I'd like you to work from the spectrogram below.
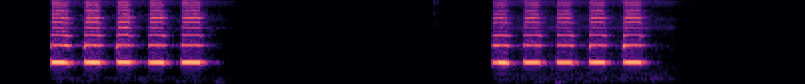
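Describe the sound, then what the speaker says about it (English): Two phrases of five short, detached tones each on a wind instrument playing the note A, clear and close, separated by a few seconds of silence. "So A sounds like this."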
